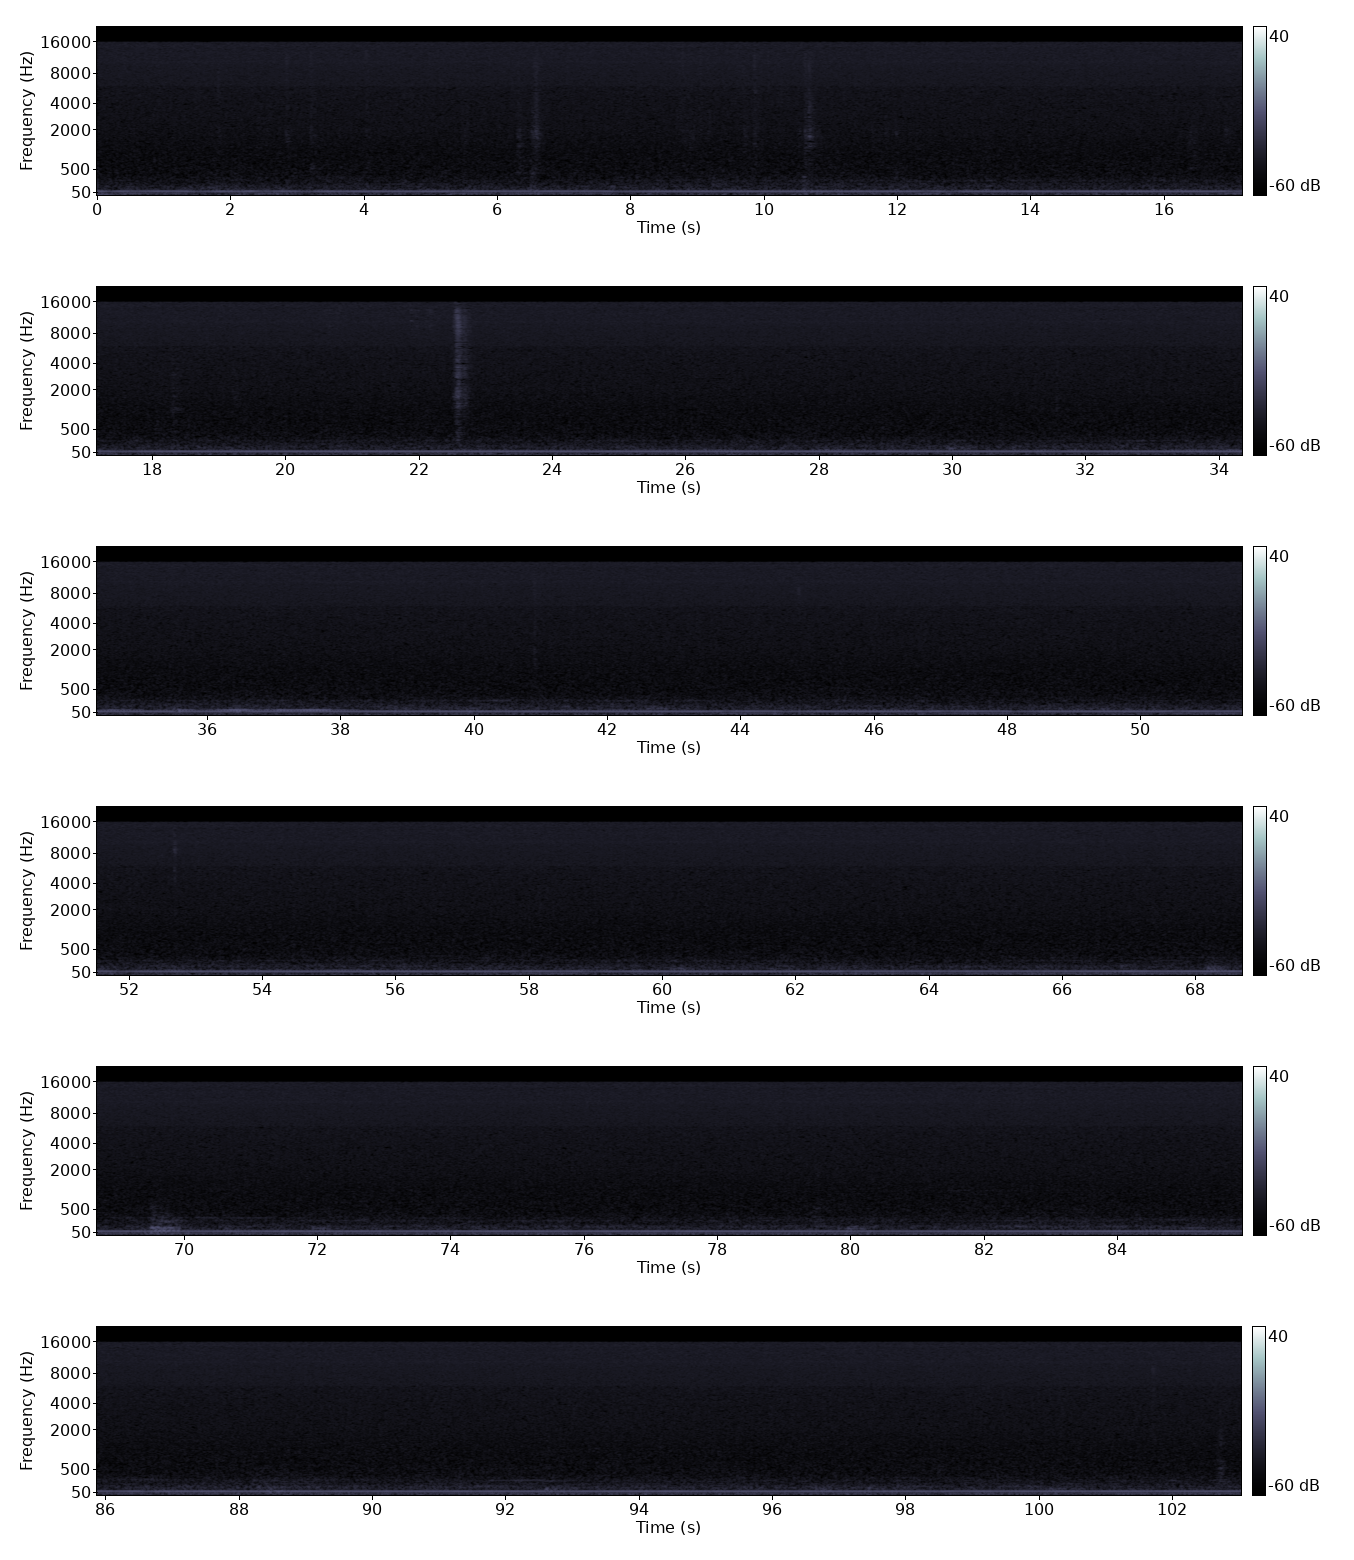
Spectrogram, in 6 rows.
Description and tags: Home Ambience 2
Ambience recorded in one of the rooms upstairs with a Zoom H1.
